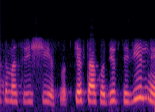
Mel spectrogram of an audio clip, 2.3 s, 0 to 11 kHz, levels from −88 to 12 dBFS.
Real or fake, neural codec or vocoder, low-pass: real; none; 7.2 kHz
